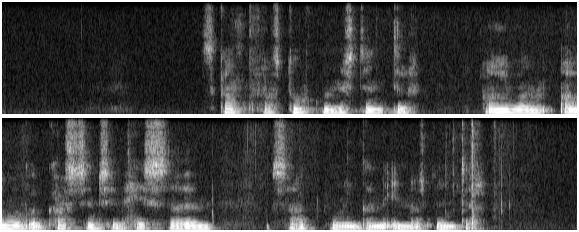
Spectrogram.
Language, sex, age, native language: Icelandic, male, 18-19, Icelandic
